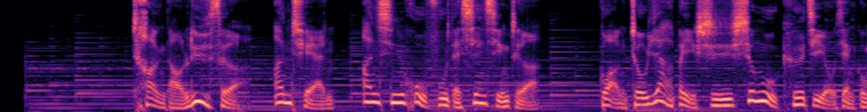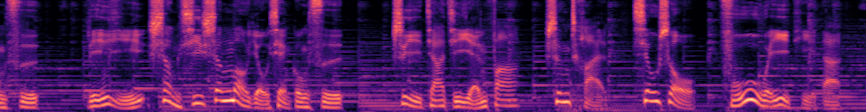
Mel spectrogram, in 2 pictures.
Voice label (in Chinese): 男 科技感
